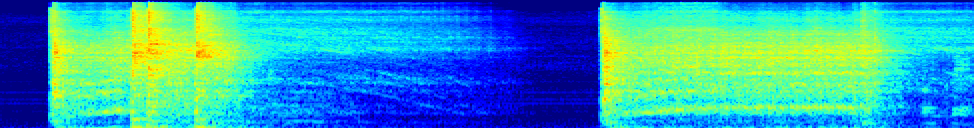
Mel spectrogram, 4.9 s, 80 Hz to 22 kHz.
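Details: Hot-rod 327 Chevy V8 just installed in a 1957 Chevy in place of an LS, on its first start in 15 years. The starter cranks and the engine catches with a few ragged bursts, dies, then fires again and runs roughly for over a second.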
